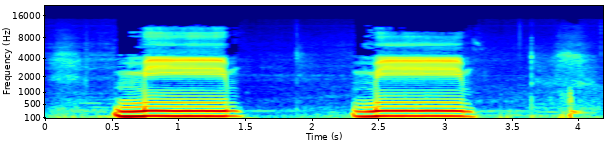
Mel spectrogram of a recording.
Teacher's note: میم، دونوں ہونٹوں کے خشک حصے سے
